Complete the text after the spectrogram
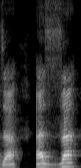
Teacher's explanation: زا میں سیٹی کی آواز پیدا کریں گے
